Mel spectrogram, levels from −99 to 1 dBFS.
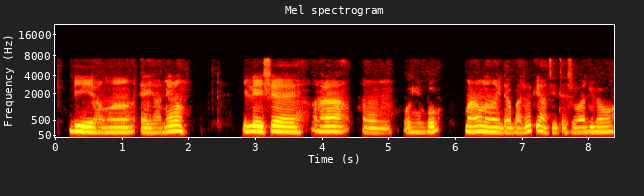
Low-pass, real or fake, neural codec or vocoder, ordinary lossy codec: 7.2 kHz; real; none; none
